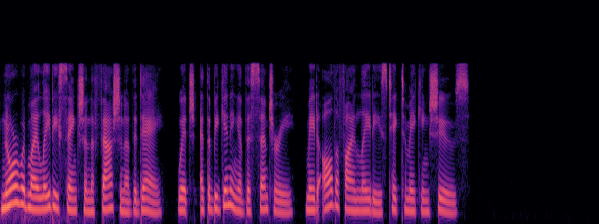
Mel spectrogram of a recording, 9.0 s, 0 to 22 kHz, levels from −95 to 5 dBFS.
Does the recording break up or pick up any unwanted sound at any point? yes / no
no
